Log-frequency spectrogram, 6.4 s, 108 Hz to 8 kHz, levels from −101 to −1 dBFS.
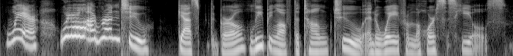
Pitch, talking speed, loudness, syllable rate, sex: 230 Hz, 180 wpm, -19 LUFS, 5.2 syllables/s, female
